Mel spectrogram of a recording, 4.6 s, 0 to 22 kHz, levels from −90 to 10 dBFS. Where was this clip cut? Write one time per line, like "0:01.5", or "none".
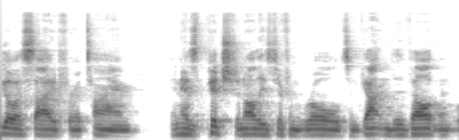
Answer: none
